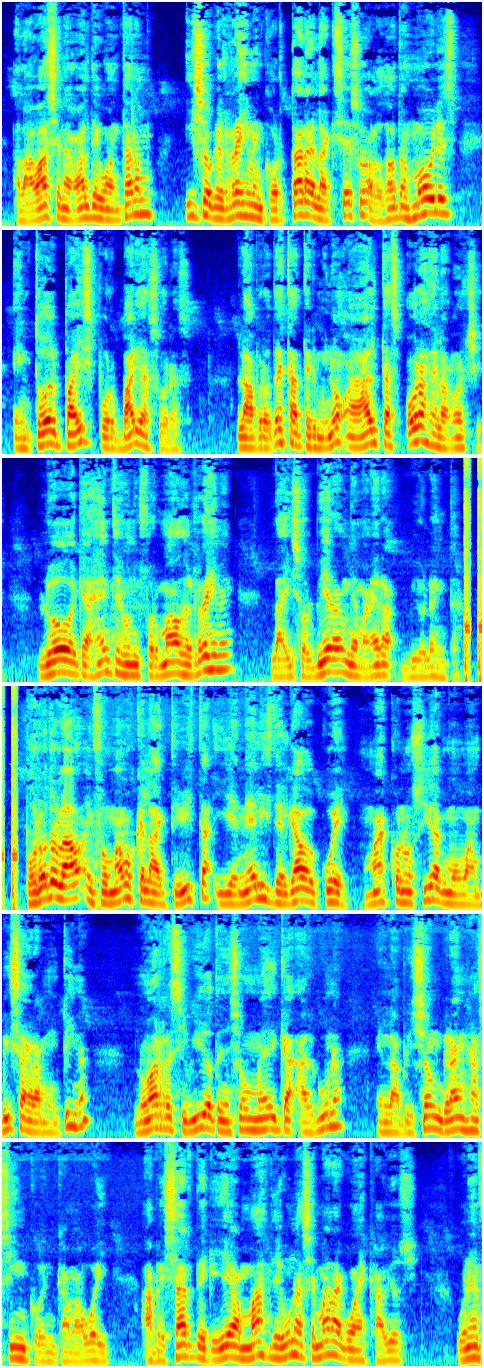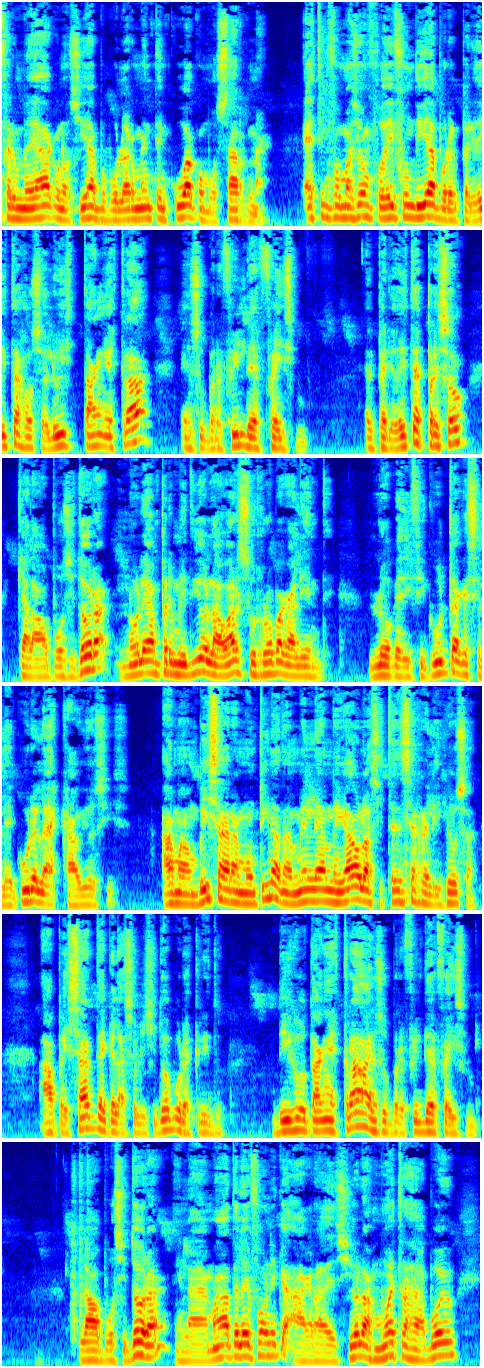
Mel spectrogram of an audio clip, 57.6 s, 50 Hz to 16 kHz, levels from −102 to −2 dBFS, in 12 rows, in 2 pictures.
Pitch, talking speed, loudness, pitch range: 130 Hz, 175 wpm, -19 LUFS, 120-155 Hz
